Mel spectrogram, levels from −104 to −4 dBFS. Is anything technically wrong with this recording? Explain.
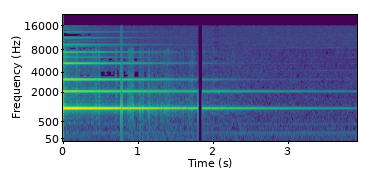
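Yes. The music has two kinds of fault.

There are two blocks of digital silence, at 0.77 to 0.79 s (21 ms, which fits a 1024-sample buffer) and at 1.80 to 1.86 s (59 ms). The output likely wasn't filled in time, so the audio drops to silence without a fade. The second gap is heard as a brief hole. A waveform shows a flat line, and a spectrogram shows a blank vertical stripe.

A burst of packet loss runs from 2.01 to 2.10 s. The receiver stretched the last sound across about 57 ms while fading it down, then jumped ahead, skipping about 60 ms of music. On a spectrogram the frozen, decaying partials form smeared horizontal bands before an abrupt resumption.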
